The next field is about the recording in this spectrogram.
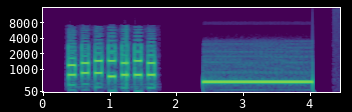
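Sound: telephone dialing tones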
